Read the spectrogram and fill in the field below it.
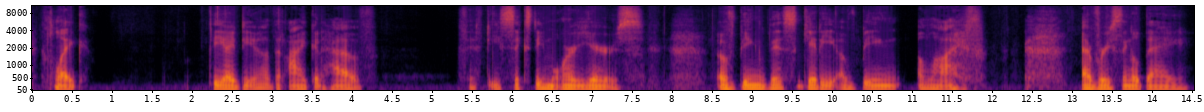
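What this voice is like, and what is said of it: Tearful, crying voice. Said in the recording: “I'm crying right now. I don't know if you can hear it in my voice, but I am happy tears crying”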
